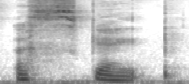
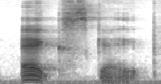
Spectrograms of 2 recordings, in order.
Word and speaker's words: escape: Nazi about that that an escape it's escape not xscape I don't know if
